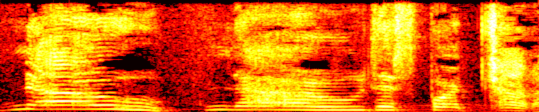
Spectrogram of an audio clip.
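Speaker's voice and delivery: high anguished cry of no, fading; a high shocked no, easing into pity; upset cry. Retold or imitated. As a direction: cry out in dismay, then soften. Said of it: "And I'm just like".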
